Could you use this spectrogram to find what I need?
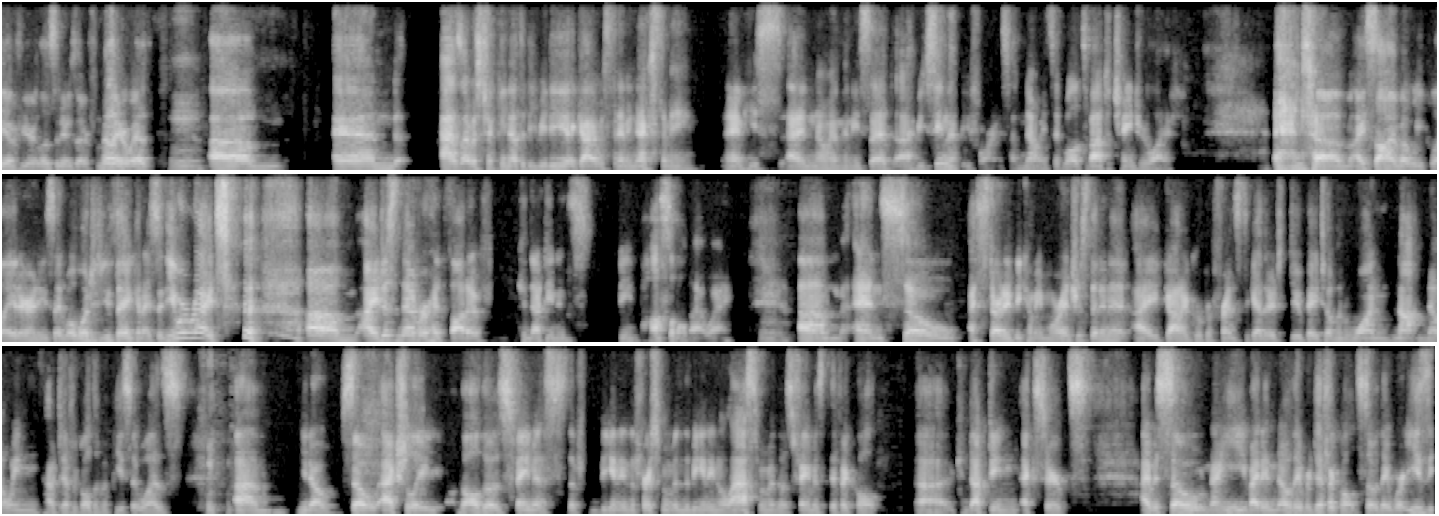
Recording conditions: video call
